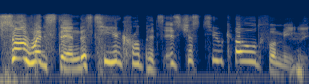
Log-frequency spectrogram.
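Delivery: very high, loud, put-on posh British accent. Joking about a fancy dinner: put-on British accent. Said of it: "Are you required to speak in a British accent".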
